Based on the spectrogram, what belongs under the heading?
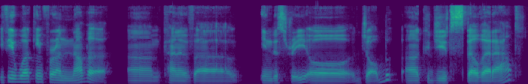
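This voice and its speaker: A man's voice: deep voice, measured pace, dark tone, smooth. A man in his thirties, raised in Australia, giving a live online presentation with many ums and uhs. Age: 30s. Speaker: webinar presenter.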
